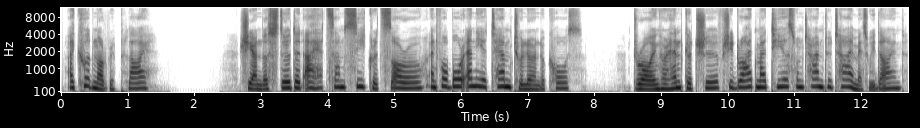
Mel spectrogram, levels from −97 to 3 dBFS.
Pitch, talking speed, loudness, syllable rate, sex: 230 Hz, 160 wpm, -16 LUFS, 4.7 syllables/s, female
